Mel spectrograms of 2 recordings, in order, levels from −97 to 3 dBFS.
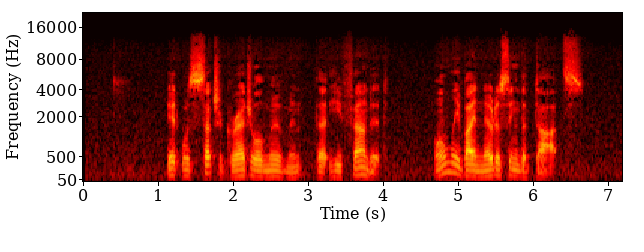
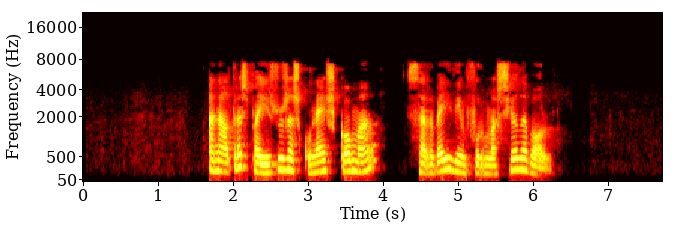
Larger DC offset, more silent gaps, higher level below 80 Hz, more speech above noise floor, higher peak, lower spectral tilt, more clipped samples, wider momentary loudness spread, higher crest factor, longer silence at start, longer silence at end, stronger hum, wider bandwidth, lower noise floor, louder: neither; neither; second, -80 dBFS vs -62 dBFS; second, 34 dB vs 62 dB; second, -16 dBFS vs -2 dBFS; second, -2.5 dB/octave vs -4 dB/octave; neither; first, 14 LU vs 8 LU; first, 24 dB vs 18 dB; second, 1.1 s vs 1.7 s; second, 0.55 s vs 1.5 s; neither; first, 15 kHz vs 8 kHz; second, -72 dBFS vs -79 dBFS; second, -37 LUFS vs -17 LUFS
